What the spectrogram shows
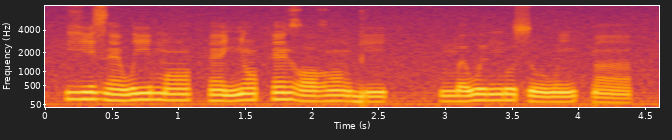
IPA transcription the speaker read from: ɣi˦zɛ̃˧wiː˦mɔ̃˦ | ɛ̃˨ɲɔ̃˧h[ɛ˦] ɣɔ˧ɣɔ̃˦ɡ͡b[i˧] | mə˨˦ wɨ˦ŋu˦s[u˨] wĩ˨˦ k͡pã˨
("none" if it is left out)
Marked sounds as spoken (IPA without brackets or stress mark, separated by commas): ɛ̃˦, i˧, u˨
